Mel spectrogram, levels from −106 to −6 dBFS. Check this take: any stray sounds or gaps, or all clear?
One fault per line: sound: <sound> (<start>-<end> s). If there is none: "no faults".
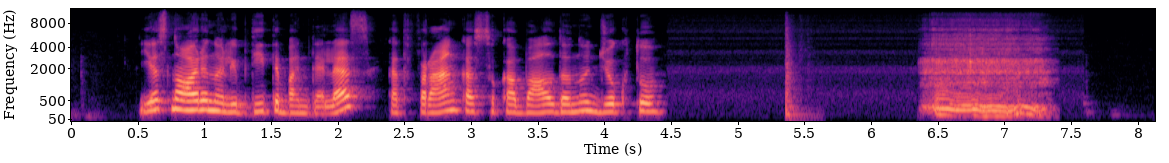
sound: thud (5.4-5.7 s)
sound: throat clearing (6.4-7.4 s)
